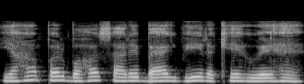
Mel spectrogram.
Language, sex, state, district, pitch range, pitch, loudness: Hindi, male, Jharkhand, Palamu, 155-180 Hz, 165 Hz, -17 LUFS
